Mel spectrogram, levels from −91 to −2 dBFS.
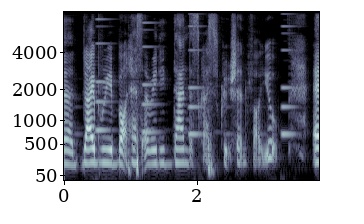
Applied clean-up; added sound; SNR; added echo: classical method log-MMSE.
